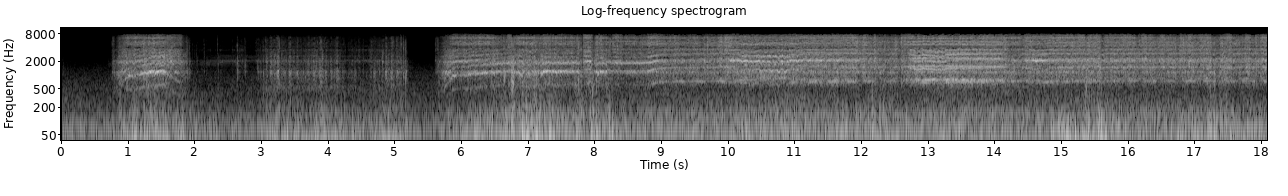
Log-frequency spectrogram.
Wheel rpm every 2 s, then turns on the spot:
40, 20, 40, 150, 180, 200, 200, 200, 200.
0-4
